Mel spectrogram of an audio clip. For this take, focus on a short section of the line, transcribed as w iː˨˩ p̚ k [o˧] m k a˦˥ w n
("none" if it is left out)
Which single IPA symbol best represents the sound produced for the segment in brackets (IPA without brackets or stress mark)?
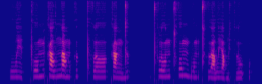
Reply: o˦˥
